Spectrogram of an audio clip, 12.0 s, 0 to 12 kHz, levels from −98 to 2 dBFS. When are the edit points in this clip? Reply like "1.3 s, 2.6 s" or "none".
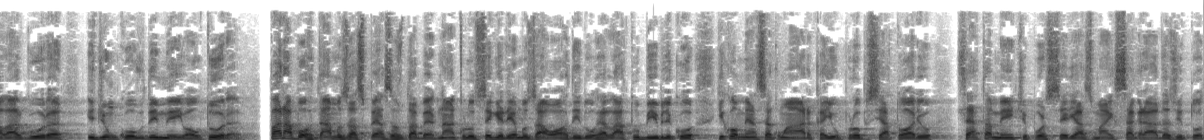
2.6 s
